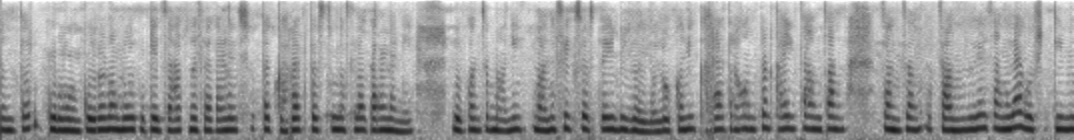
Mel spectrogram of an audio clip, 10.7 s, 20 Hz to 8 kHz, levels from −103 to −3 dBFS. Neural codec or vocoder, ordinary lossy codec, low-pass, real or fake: codec, 16 kHz, 2 kbps, FreqCodec, smaller model; none; none; fake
